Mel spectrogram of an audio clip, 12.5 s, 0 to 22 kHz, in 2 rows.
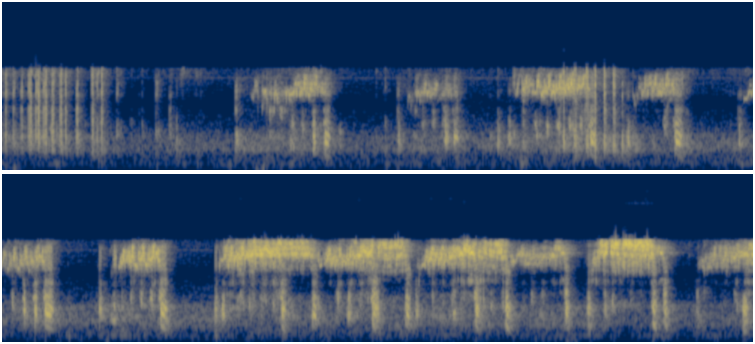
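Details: Black storks in Poland, on an oak nest, 7 August 2018, competing for fish. Repeated bursts of high, rasping squeals, roughly one per second, grow longer and more insistent toward the end, mixed with fast clattering pulses.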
